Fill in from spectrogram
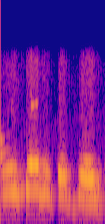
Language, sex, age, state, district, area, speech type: Maithili, female, 45-60, Bihar, Sitamarhi, urban, conversation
